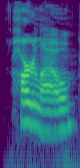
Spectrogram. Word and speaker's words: Harlow: Harlow, get it right. – That would because it rhymes with Marlo, like Marlo Santeca from the High Republic.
